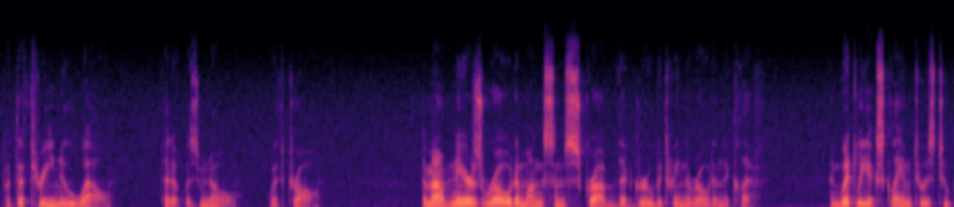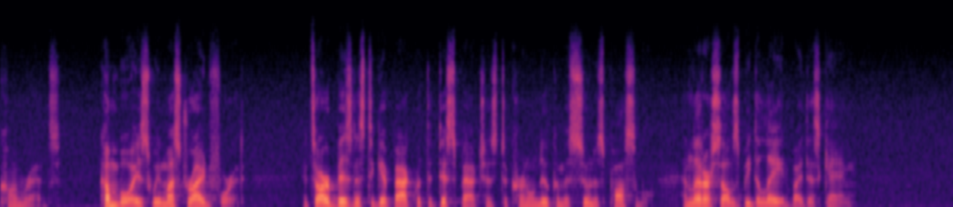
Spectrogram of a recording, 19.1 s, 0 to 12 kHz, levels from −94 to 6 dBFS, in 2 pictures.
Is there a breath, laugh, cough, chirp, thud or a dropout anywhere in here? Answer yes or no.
no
